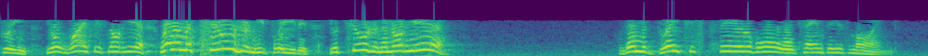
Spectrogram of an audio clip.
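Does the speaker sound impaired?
No.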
